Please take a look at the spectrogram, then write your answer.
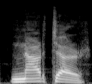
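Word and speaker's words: nurture: আর ভাঙা যাবে না, যেহেতু এরা হলো একটি ওয়ার্ড প্যাটার্ন যার উচ্চারণ সবসময় চার হয়ে যায়, তাই তো। সুতরাং এই শব্দটির তাহলে উচ্চারণ হবে এন ইউ আর নার এবং টি ইউ আর ই চার, নার্চার, নার্চার।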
